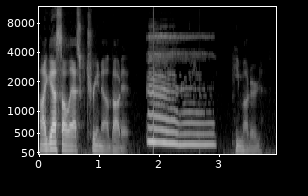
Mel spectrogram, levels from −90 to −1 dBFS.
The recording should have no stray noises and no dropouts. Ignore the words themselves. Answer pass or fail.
fail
